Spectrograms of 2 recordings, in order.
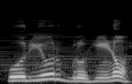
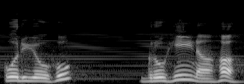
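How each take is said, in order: First: The two words are run together as one. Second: The two words are said separately, unlinked. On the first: "ભેગો શબ્દ" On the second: "બે શબ્દ છૂટા છૂટા છે"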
